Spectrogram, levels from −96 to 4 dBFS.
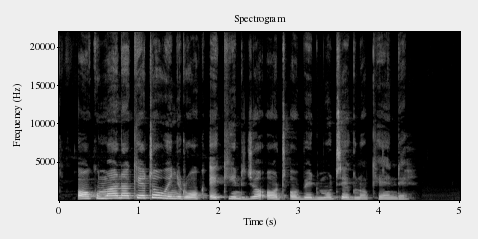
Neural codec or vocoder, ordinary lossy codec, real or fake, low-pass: none; none; real; none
